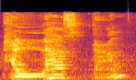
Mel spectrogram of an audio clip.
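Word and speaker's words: bala: 발라수당. 발라라고 하는 게 발라, 이렇게 발을 길지 않게 발라라고 하면 심이 되고요. 앞에 아를 길게 발라라고 발음하면 어리석은 자, 이런 의미가 되죠. 여기서는 이제 길게 발음하지 않으니까 발라수당, 힘경, 이렇게 되죠.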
